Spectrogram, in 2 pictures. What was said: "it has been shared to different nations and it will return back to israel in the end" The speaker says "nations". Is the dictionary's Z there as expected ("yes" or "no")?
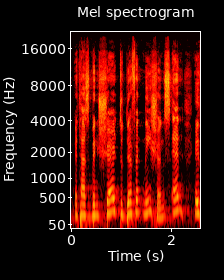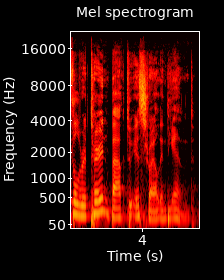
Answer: no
